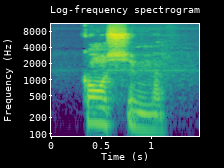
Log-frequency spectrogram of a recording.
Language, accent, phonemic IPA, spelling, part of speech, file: French, Canada, /kɔ̃.sym/, conçûmes, verb, LL-Q150 (fra)-conçûmes.wav
- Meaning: first-person plural past historic of concevoir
